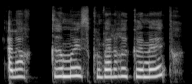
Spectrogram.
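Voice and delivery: put-on very high childlike voice; little goat kid. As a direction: ask like a small worried kid. (voix aiguë de petit chevreau)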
